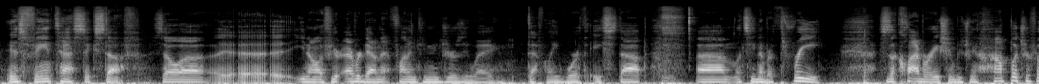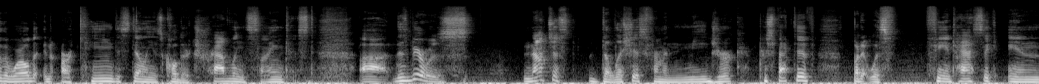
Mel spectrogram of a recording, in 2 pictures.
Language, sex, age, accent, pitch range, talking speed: English, male, 30-49, American, 85-130 Hz, 175 wpm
